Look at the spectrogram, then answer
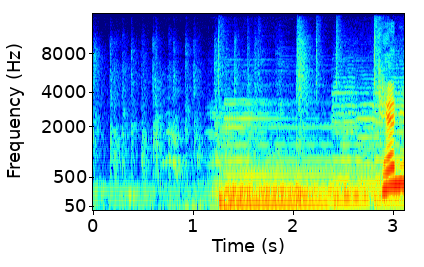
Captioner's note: applause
